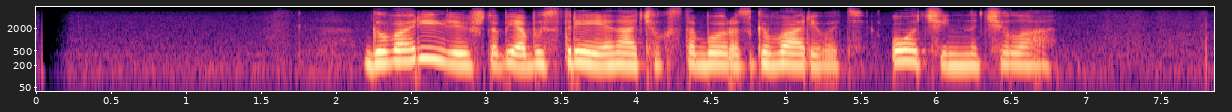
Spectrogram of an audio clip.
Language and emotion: Russian, angry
